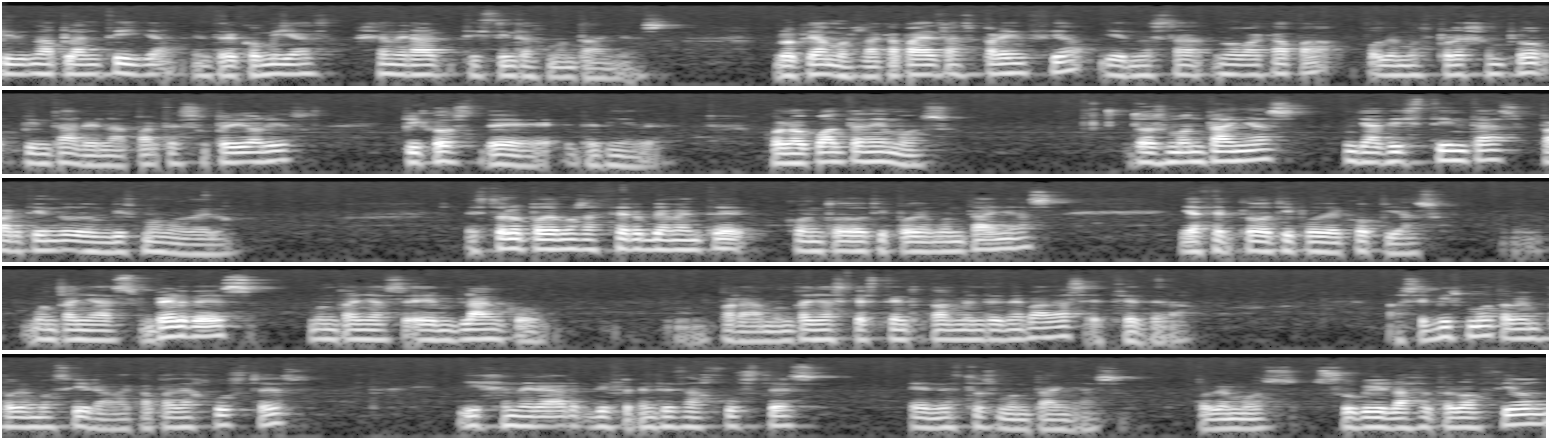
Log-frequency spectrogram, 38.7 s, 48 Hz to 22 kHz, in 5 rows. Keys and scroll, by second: 4.1 space, 23.9 ctrl+alt+z.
